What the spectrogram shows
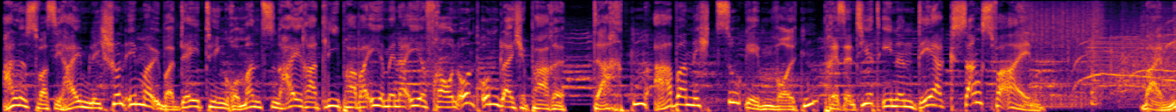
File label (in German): Werbespot Fantasy Musical; Abraxas 2016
